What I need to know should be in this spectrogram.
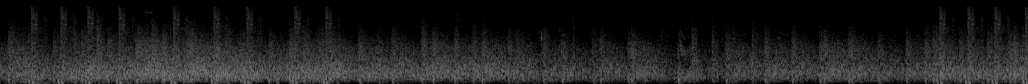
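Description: A gun fires a series of shots.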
